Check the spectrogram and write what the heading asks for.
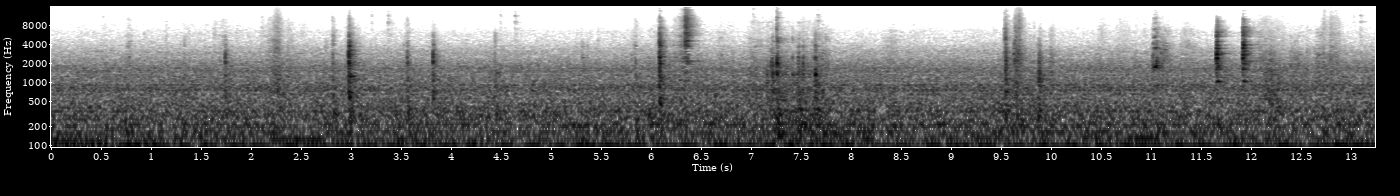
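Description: Scattered small metallic clicks and taps as a screwdriver and a bicycle rear derailleur are handled and fitted at the frame's rear dropout, over a steady low hum.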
